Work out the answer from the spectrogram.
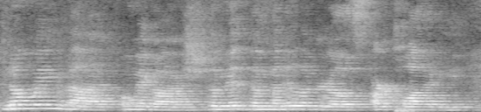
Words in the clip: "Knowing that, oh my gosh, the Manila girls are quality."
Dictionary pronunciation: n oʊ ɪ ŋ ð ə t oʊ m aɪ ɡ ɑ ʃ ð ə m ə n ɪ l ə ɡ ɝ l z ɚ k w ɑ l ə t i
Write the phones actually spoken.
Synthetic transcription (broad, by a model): n oʊ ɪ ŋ ð ə t oʊ m aɪ ɡ ɑ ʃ ð ə m ə n ɪ l ə ɡ ɝ l z ɚ k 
